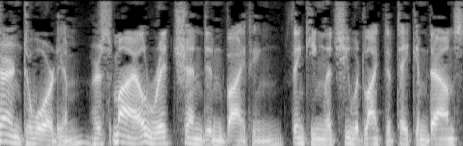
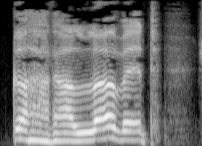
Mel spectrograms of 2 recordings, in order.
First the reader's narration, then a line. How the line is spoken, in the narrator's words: she moaned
